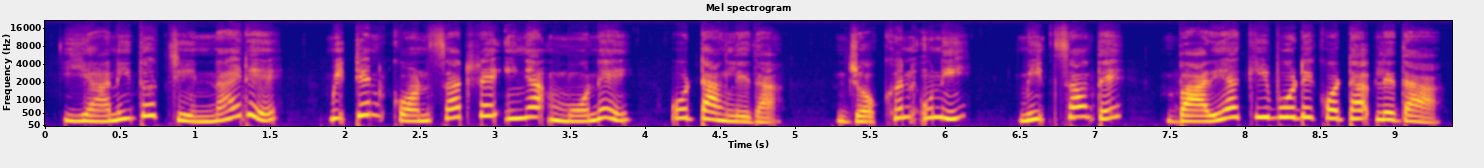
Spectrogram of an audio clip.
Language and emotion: Santali, surprised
